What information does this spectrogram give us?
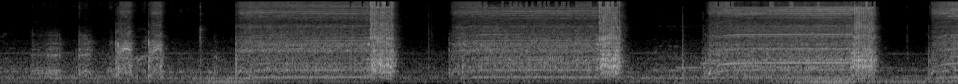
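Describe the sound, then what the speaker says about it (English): Cordless drill spinning bolts on a Honda CRF450R motocross engine during a top-end rebuild, a close whirring buzz in several bursts: short quick pulses first, then longer sustained runs separated by brief pauses. "I use this cordless drill here to do all the twisting work for me."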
